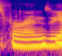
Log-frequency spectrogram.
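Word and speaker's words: Firenze: We meet a new centaur named Ferenz. – That's what I call him, because okay. That's how they say it. – Jim Dale says Ferenzi.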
